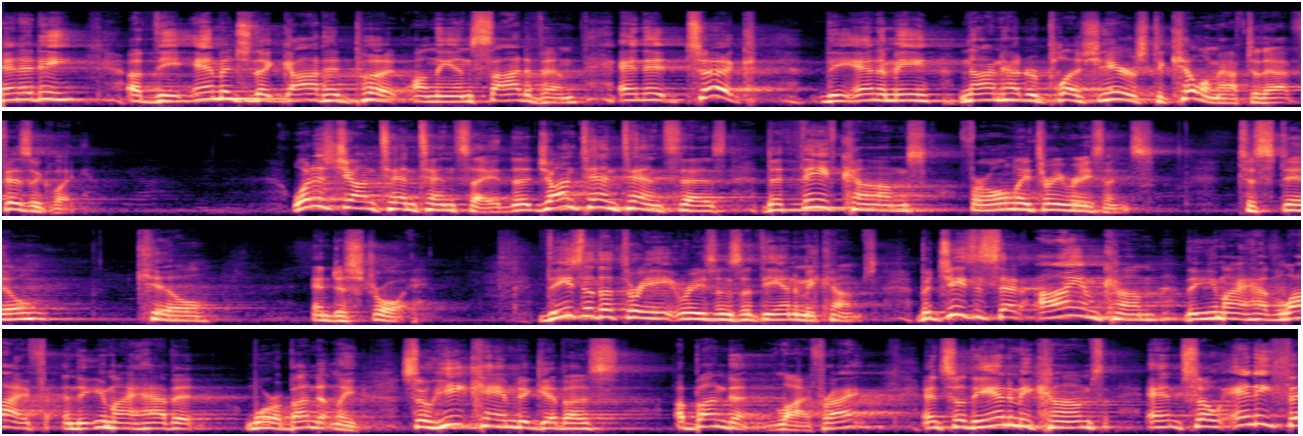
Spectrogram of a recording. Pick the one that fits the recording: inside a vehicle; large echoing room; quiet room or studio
large echoing room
